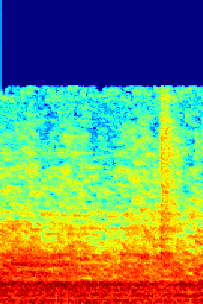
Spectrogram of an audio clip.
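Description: Steady, even background rushing noise with no changes or sudden sounds.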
